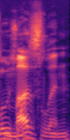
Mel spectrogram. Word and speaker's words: muslin: else English class muslin I think it's muslin muslin muslin muslin not Muslim paper muslin paper from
